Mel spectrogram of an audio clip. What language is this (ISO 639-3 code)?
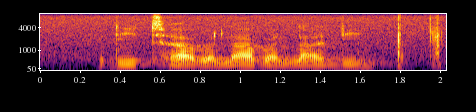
nso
